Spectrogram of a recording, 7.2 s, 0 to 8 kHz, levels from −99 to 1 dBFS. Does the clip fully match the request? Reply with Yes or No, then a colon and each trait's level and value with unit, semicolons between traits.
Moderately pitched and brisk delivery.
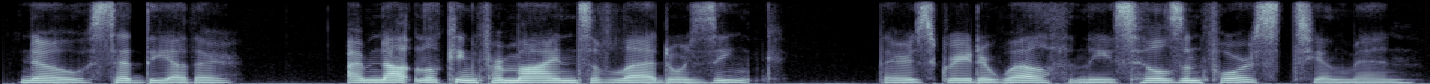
Yes: medium, 165 Hz; fast, 210 wpm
